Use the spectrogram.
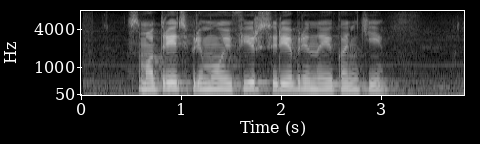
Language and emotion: Russian, neutral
